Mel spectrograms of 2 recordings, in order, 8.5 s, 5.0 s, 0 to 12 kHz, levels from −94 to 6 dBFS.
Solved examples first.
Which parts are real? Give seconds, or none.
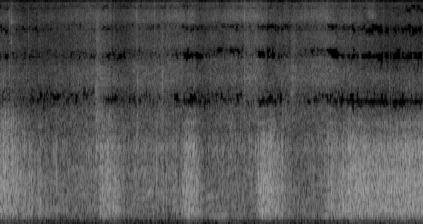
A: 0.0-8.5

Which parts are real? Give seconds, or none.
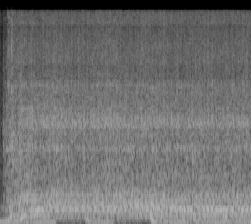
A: 0.0-0.5; 1.5-2.0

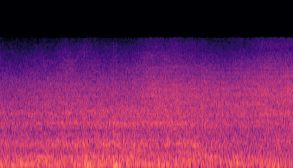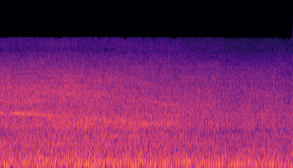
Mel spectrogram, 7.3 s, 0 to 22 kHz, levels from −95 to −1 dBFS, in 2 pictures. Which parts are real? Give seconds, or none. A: 0.0-2.1; 2.6-5.9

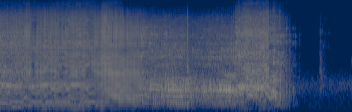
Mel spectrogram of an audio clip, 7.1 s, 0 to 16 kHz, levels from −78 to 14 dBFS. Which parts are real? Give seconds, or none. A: 0.0-0.5; 2.8-7.1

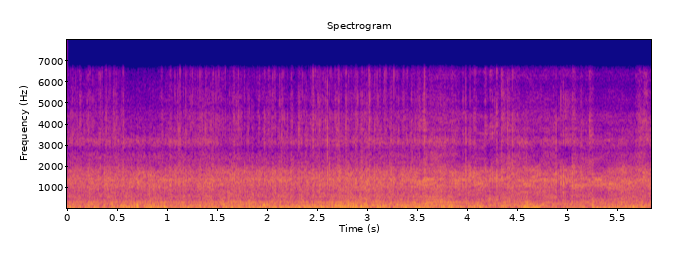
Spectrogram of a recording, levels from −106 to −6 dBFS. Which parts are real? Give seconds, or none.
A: 0.0-3.5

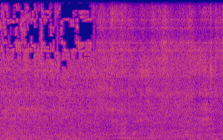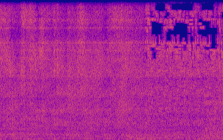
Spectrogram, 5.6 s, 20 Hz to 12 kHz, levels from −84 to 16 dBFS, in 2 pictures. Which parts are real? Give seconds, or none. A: 0.0-1.2; 4.6-5.6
